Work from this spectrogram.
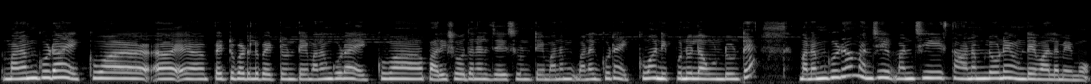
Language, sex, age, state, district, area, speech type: Telugu, female, 18-30, Telangana, Hanamkonda, urban, spontaneous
